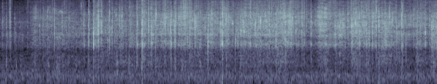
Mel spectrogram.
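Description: Sausages and eggs sizzling and crackling in oil in a pan lid over a gas stove, with a carved wooden spatula scraping and turning them. The sizzle grows louder about a second in.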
